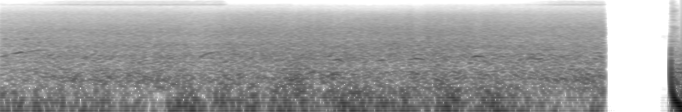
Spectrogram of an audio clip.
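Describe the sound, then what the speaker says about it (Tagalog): Steady, dense rush of Tinago Falls waterfall in Iligan City, loud and continuous, cutting off abruptly near the end. "We're now here at Tinago Falls."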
